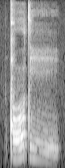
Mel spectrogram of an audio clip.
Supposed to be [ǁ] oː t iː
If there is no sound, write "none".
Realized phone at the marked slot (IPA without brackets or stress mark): ǃ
